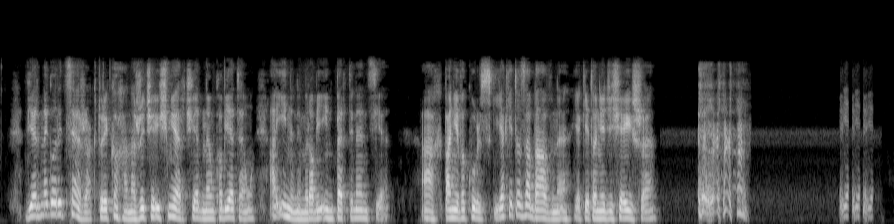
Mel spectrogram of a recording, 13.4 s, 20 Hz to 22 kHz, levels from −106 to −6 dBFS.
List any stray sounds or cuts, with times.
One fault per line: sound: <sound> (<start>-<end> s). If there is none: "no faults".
sound: throat clearing (10.5-11.3 s)
sound: laugh (12.6-13.1 s)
